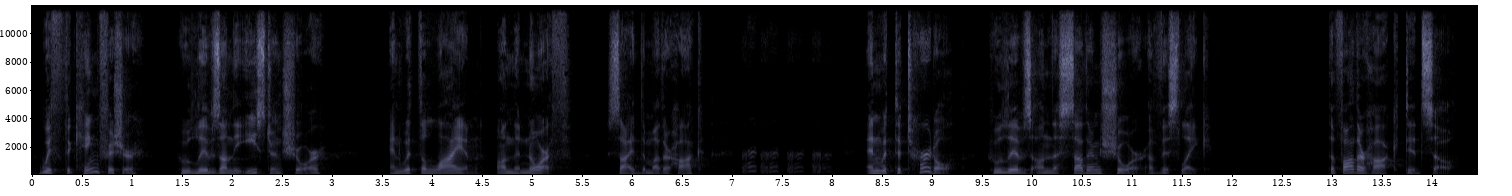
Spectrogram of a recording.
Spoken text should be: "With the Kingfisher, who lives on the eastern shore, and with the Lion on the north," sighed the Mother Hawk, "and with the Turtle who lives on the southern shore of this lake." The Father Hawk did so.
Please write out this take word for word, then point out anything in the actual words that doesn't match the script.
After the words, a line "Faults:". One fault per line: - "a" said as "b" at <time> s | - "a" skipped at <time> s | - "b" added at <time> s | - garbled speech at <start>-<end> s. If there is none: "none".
"With the Kingfisher, who lives on the eastern shore, and with the Lion on the north," sighed the Mother Hawk, "and with the Turtle who lives on the southern shore of this lake." The Father Hawk did so.
Faults:
none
